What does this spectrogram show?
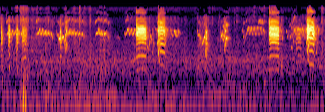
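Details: Pet budgerigars at their first bath in a new bath attachment: thin steady whistled notes under several loud, ringing, harmonic chirps, spaced a second or more apart, over low indoor hum.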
